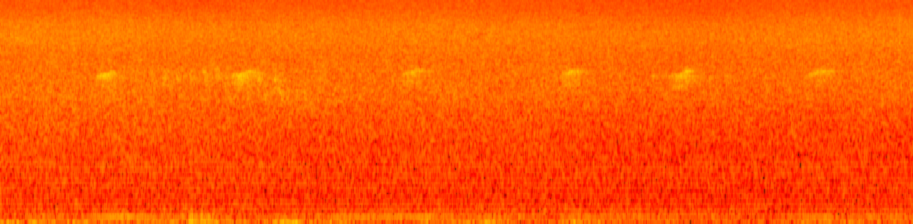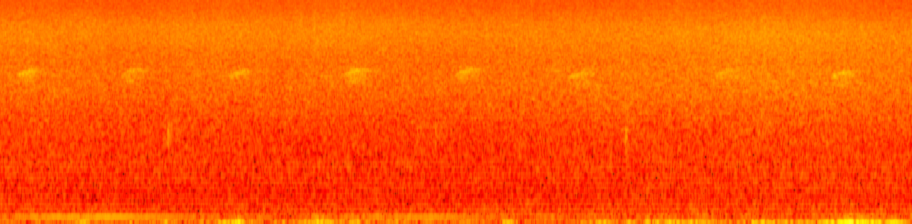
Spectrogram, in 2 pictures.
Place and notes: Unnamed Road, Schwetzingen, Deutschland - Schlossgarten Schwetzingen
Schritte im Kies, Rauschen des Windes in den Blättern der Bäume, Vogelgezwitscher. Morgenstimmung.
